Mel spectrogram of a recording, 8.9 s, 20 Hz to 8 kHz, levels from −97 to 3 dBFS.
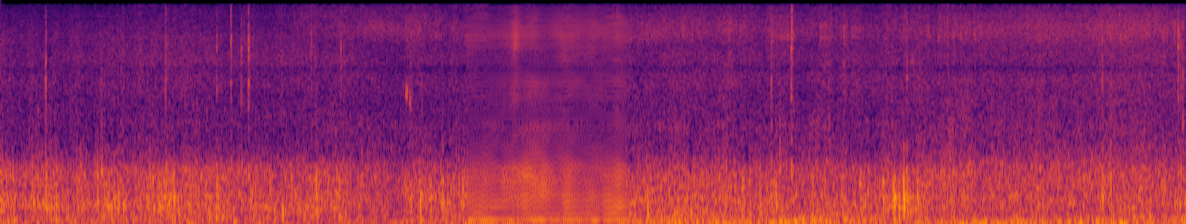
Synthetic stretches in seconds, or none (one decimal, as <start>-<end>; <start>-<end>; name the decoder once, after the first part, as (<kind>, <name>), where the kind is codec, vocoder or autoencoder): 3.5-4.7 (vocoder, Vocos)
